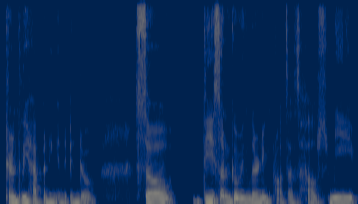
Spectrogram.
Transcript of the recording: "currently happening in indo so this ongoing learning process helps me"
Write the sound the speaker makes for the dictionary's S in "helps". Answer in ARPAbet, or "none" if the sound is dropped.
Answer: S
